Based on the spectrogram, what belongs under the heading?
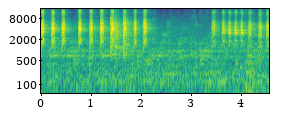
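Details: Little spiderhunter song in the coarse gacor mbeset kasar style, used as a lure to set birds singing. Evenly spaced sharp, high notes run for two seconds, then a brief pause, then a quicker, softer run of notes.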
